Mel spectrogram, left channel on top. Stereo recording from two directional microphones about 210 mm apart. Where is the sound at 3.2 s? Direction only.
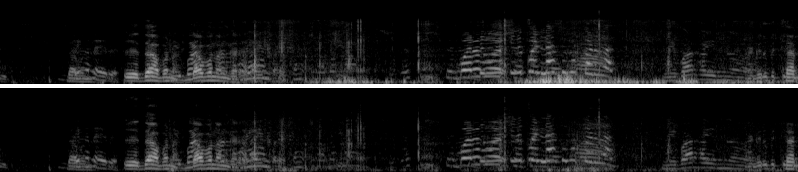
Centre (ahead or behind).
